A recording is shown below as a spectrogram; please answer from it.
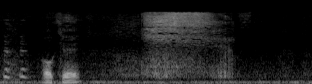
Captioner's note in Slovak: Zvuk vtiahnutia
